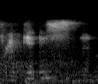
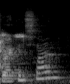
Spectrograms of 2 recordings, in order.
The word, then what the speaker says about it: Frankenstein: I think it's It's supposed to be Stein, but I think in Americans usually say Steen, like Uh-huh.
